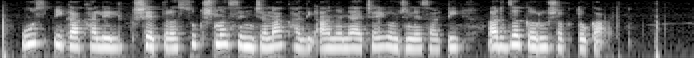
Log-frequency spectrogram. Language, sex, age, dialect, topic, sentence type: Marathi, female, 31-35, Standard Marathi, agriculture, question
